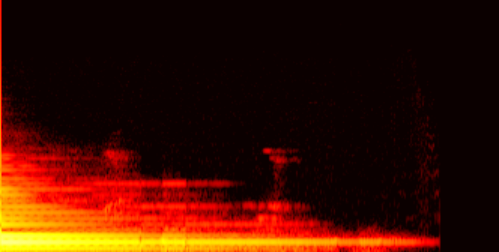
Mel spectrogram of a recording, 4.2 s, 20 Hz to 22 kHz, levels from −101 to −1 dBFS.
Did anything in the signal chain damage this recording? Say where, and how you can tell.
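Yes. Frames were out of order somewhere in transport: two neighbouring blocks of the music stream reached the decoder swapped and were played that way, once from 1.15 to 1.55 s and again from 2.78 to 3.15 s. Each swapped half runs about 186 ms, which fits runs of four frames. Within each stretch the passage plays back-to-front by halves, a garbled flutter, yet the overall timing stays intact.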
